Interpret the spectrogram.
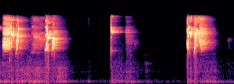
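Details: Lovebird song intended to lure lazy lovebirds into singing: a long scratchy chattering phrase, a brief thin whistled note, then another harsh buzzy burst.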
